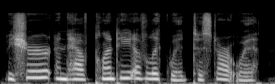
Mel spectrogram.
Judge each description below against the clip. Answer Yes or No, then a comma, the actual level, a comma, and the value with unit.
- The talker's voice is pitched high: Yes, high, 245 Hz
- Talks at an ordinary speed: No, fast, 220 wpm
